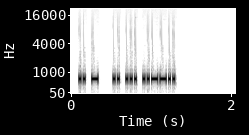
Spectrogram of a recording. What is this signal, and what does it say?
Morse code, heard as a keyed tone, about 41 wpm, 700 Hz. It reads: IT IS?
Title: Sentences from Top 1000 Words - Review Part 1 - 45wpm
